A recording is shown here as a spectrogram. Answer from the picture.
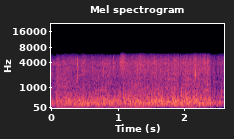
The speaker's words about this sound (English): The riderless horses are still thundering around the fort, creating a dense wall of dust.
